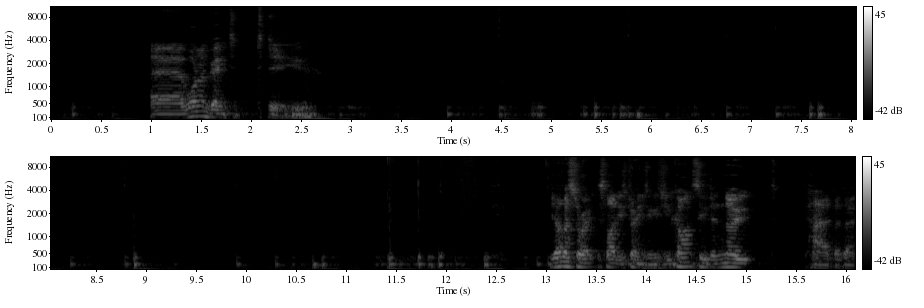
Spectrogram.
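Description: A guitar plays a few notes.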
